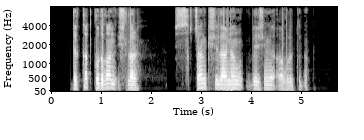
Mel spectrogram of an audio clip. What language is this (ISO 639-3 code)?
uig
